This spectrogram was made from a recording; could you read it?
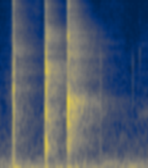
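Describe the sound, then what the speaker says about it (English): Three sharp claps from a group of people come in quick succession, ringing briefly and then fading out, with no talking. "can you guys do the clap for me?"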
